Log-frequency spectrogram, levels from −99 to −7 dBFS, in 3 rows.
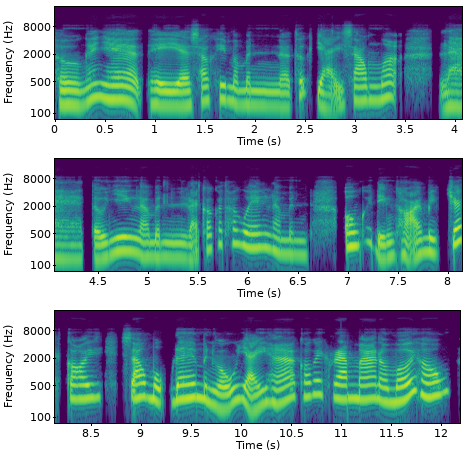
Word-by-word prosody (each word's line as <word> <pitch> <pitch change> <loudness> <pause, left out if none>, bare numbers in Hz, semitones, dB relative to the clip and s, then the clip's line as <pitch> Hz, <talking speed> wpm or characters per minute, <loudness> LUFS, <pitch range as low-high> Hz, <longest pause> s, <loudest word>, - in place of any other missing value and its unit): Thường 160 -1 0
á 195 +5 -1
nha, 205 -5 +1
thì, 150 -2 +1
ờ, 150 0 +2
sau 185 +4 -3
khi 205 +1 -3
mà 180 -4 -4
mình, 155 -2 -4
ờ, 140 -1 -3
thức - - -6
dậy 155 - -2
xong 195 +3 -2
á, 230 +1 0 0.4
là 140 0 -5
tự 140 +1 0
nhiên 200 +5 +1
là 160 -3 -2
mình 155 -1 -4
lại 145 - -3
có 225 - -4
cái 295 +5 -8
thói 305 -1 -5
quen 245 -2 0
là 210 -3 -4
mình 180 -1 -7 0.4
ôm 260 +1 +2
cái 315 - -10
điện 155 - -2
thoại 175 0 0
mình 195 -1 -1
check 325 +4 +2
coi 255 +1 +1 0.2
sau 280 +1 +4
một 230 -4 0
đêm 260 +4 +3
mình 240 -7 0
ngủ 160 +5 +2
dậy 205 - +1
hả, 220 +5 +2
có 285 0 -1
cái 320 +1 -1
drama 255 0 +5
nào 230 -3 +1
mới 235 - +4
hông 300 +4 +3
205 Hz, 225 wpm, -22 LUFS, 155-255 Hz, 0.4 s, drama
